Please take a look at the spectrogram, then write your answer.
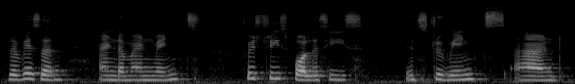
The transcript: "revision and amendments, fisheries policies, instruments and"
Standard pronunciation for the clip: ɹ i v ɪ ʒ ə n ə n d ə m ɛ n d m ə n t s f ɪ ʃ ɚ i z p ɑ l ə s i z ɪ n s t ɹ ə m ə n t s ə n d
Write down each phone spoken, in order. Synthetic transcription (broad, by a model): ɹ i v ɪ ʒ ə n ə n d ə m ɛ n d m ə n t s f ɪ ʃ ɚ i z p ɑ l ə s i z ɪ n s t ɹ ə m ə n t s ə n d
